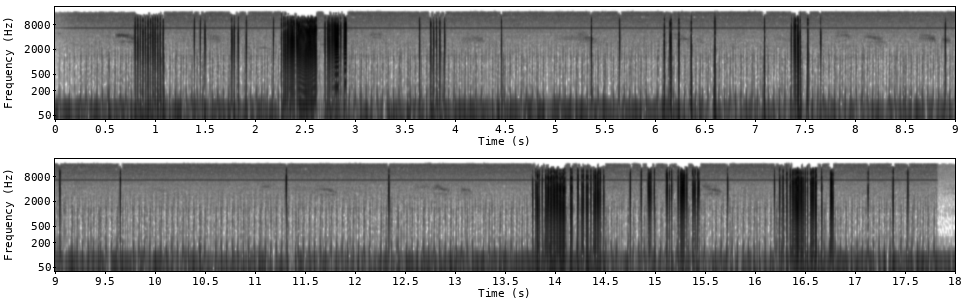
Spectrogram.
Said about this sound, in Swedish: Vi ska lyssna på hur det låter när man har spelat in klickljud och sen gjort så att vi kan höra dem. Och så här låter det då när tumlare jagar.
